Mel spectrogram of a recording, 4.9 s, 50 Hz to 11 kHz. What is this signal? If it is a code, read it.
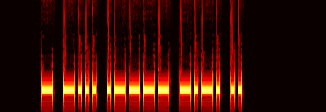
Morse code, heard as a keyed tone, about 22 wpm, 700 Hz. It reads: TB1CI
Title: DXCC-100 Call Signs - 5 Characters - Repeated 3x - 22wpm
